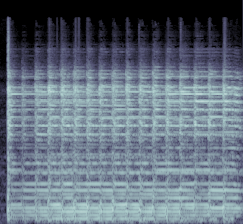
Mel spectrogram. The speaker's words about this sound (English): And uh, so just like it does the thing that the Danelectro does, you know, but then you you add a couple of things to it and it's like it actually sounds huge this guitar, you know. It's a versatile tool.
